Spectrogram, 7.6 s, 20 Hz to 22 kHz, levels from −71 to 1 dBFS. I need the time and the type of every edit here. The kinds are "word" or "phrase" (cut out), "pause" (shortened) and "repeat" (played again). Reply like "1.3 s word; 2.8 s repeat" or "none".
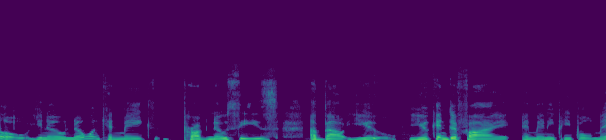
3.8 s pause; 5.0 s pause; 6.4 s pause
